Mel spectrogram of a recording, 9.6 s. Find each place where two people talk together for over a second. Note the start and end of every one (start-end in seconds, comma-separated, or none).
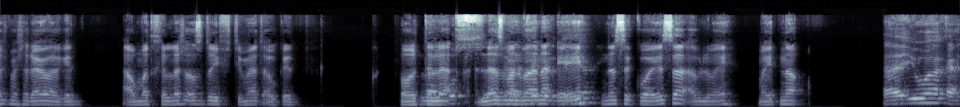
4.2-6.0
